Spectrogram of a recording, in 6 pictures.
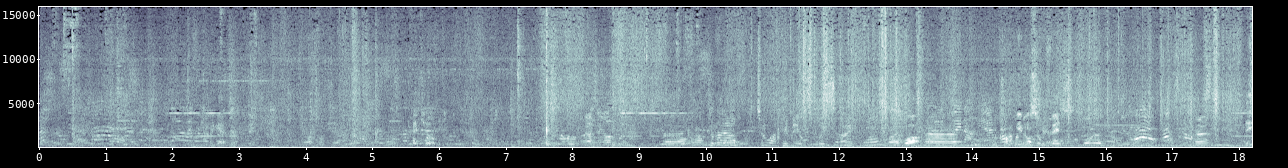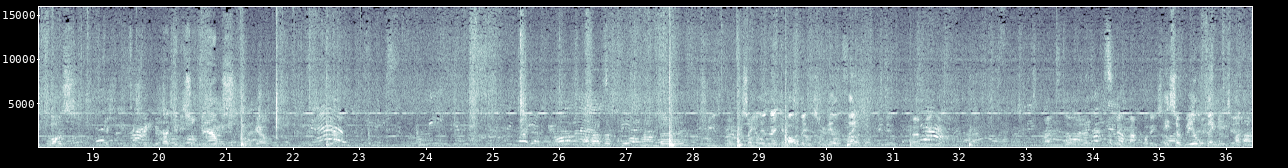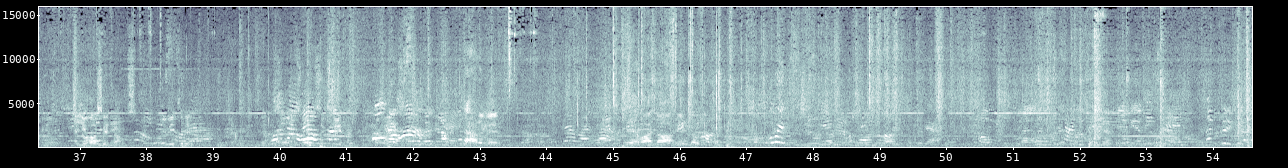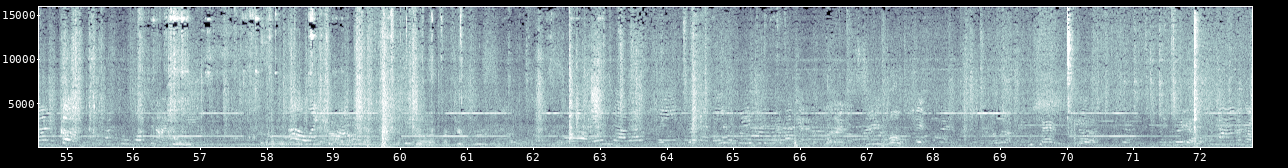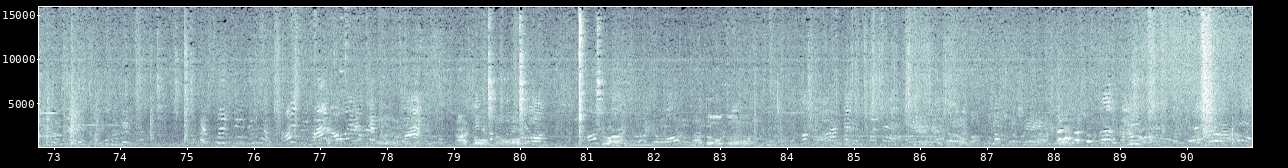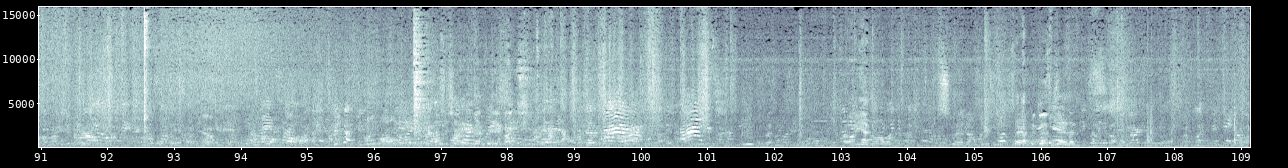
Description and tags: McDonalds Restaurant at Counter (UK)
Recorded activity at a UK McDonalds restaurant counter (why not) using a Zoom H2, edited on Cool Edit Pro, 19th July 2014
Ambiance, Public, People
